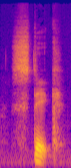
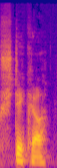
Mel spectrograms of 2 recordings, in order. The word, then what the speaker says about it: Sticke: the ethanol and if you try the uriga stick or sticker as it's pronounced that that literally translates to the local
